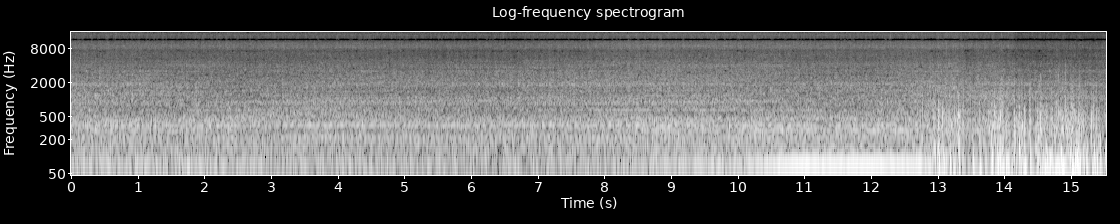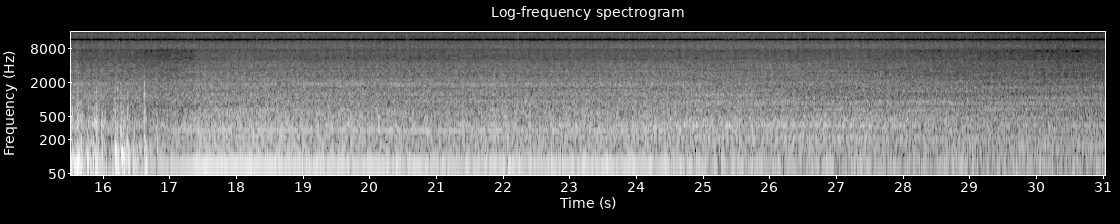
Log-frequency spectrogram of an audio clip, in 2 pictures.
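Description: A 1935 Ford's flathead V8 idling steadily with the hood open. About halfway through there is a louder, rougher stretch of a few seconds.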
